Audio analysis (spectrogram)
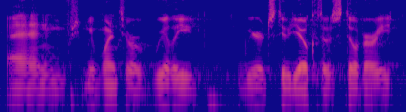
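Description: A man with a lowish voice hosts a live panel in a chatty, joking way. The sound carries the long reverb of a conference stage. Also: little pitch movement, moderate pace, a little hiss or hum. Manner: chatty, jokey. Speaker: panel moderator. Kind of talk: informal live panel hosting.

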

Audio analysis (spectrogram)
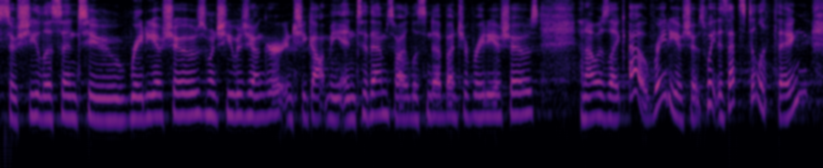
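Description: A woman presents casually to a room in a reverberant hall. She is candid and animated, poking fun at herself and voicing her own thoughts as she goes. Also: fairly low pitch. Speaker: presenter, fiction podcast writer. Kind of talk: casual conference talk with audience questions. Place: indoor session room with long reverb.

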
